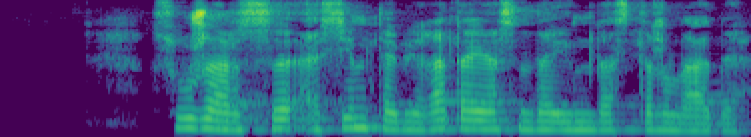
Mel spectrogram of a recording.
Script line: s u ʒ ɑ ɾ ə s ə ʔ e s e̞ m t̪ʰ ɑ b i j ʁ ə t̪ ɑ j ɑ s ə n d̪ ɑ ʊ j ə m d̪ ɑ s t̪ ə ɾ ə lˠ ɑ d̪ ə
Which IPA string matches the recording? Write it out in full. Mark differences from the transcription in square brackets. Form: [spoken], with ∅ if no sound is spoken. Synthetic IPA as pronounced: s u ʒ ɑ ɾ ə s ə ʔ [æ] s e̞ m t̪ʰ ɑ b i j ʁ [ɑ] t̪ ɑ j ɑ s ə n d̪ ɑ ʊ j ə m d̪ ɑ s t̪ ə ɾ ə lˠ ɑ d̪ ə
